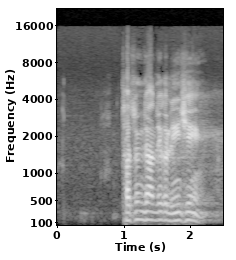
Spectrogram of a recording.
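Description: A middle-aged man speaks calmly into a microphone through loudspeakers.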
